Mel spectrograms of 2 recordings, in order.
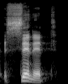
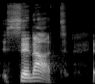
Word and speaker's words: Sinnott: The last name is pronounced Sinnott, not Sinnott, as you may have heard, Sinnott.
